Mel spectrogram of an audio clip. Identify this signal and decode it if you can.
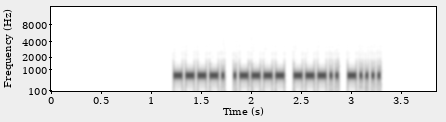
Morse code, heard as a keyed tone, about 40 wpm, 700 Hz. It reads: 9186
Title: Numbers - 4-Digit 40wpm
